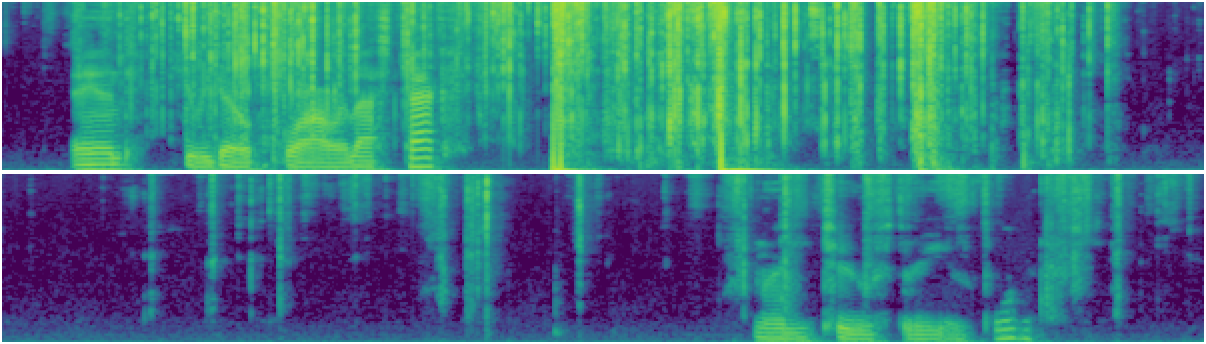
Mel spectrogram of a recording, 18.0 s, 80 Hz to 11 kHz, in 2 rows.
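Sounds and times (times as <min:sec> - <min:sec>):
foil wrapper tearing and crinkling: 0:00.6 - 0:08.4.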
